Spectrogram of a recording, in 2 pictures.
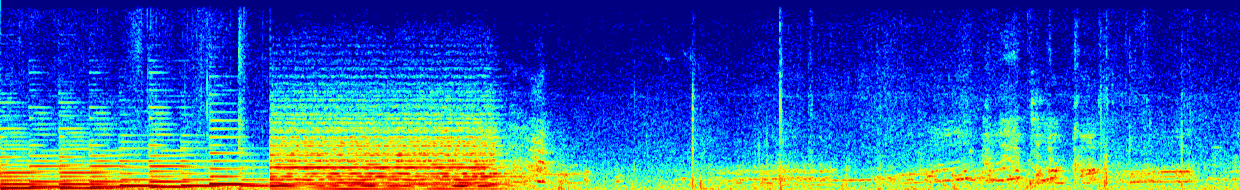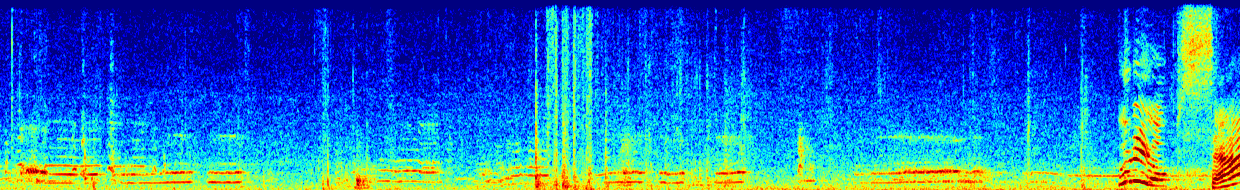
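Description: Hen clucking in short repeated bursts through the middle and end of the clip, moderately close, following a brief musical sting and mixed with faint background noise.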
